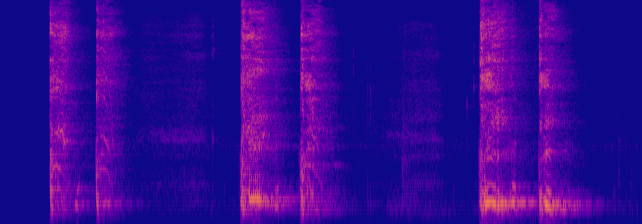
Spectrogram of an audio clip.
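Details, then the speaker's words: Six short acted coughs in three pairs from a man with a beginning cold and warm forehead, lying in bed under a blanket watching a movie; cough. "after it I turned on the movie and we were laying in the BT cuddling a little bit and he cuffed a few"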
